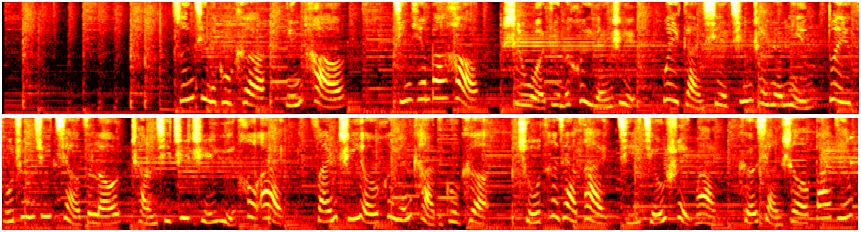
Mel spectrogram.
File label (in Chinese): 女 广告 甜美温馨, 国语女声配音; 富春居饺子楼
